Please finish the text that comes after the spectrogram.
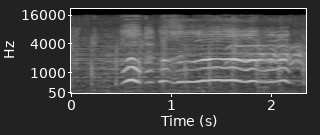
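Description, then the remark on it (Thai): A horse whinnies in a long, wavering high-pitched call, preceded by a short rising neigh, with a few soft hoof clops underneath. No one speaks. “มันเดวเริ่มไปหาเจ้าม้าก่อน”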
